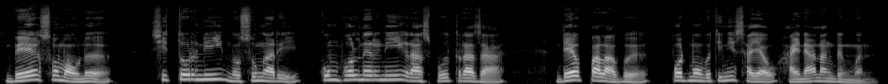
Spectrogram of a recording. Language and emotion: Bodo, neutral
